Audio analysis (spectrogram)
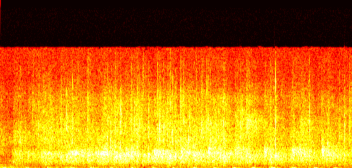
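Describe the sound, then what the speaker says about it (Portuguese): Lively applause from a crowd at the opening ceremony of a smart-cities hackathon festival, honoring the organizing team, with thumping low beats mixed into the dense clapping throughout. "Eu queria uma salva de palmas para toda a equipe."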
